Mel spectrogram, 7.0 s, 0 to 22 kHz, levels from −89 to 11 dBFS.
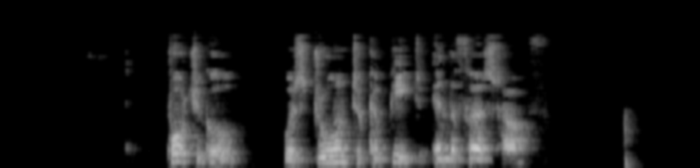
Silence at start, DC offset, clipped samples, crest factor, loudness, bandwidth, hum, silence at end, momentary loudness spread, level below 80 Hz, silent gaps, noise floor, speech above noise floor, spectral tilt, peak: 1.7 s; under 0.1%; under 0.1%; 20 dB; -23 LUFS; 9.4 kHz; none; 0.7 s; 10 LU; -66 dBFS; none; under -90 dBFS; over 68 dB; -4.5 dB/octave; -4 dBFS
